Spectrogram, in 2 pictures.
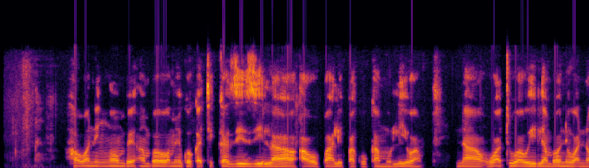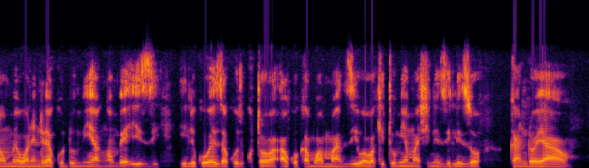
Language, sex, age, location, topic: Swahili, male, 18-24, Kisumu, agriculture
